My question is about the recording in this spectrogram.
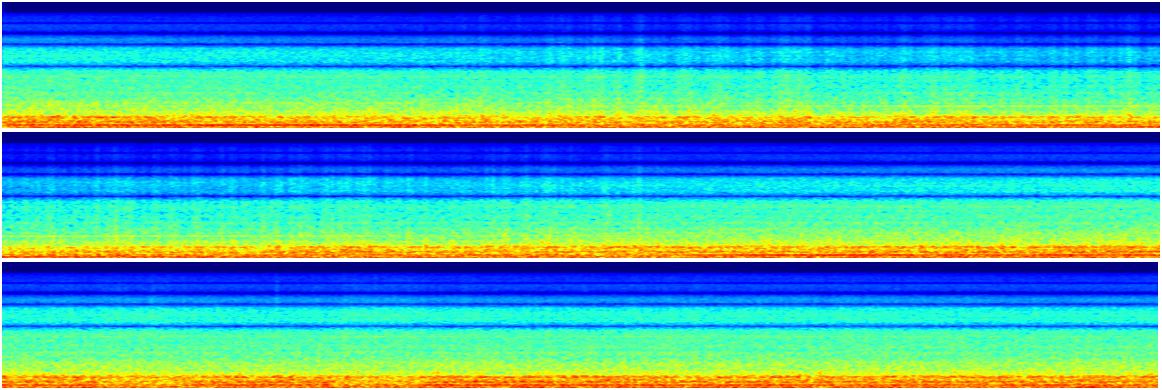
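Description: Engine and propeller of a Thrush crop-dusting plane heard from inside the cockpit: a steady, loud drone. The low hum fades somewhat for several seconds through the middle and comes back strongly afterwards.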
